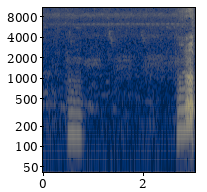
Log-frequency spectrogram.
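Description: A goat gives two nasal, harmonic bleats, a short one and then a louder, harsher one.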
